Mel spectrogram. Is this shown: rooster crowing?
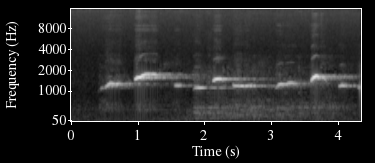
no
